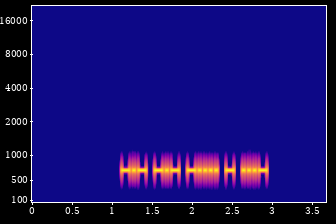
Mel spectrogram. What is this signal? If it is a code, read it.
Morse code, heard as a keyed tone, about 36 wpm, 700 Hz. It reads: KK6TV
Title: K1USN SST QSO Practice - 35wpm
